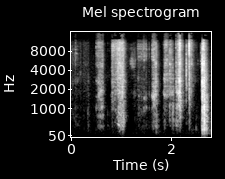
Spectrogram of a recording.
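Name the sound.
hand cutting paper with scissors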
